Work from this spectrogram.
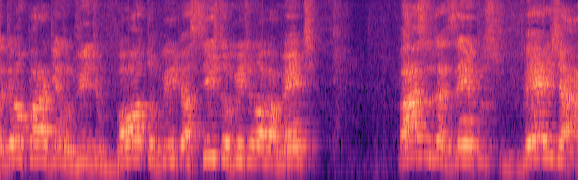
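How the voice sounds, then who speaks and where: A man teaching a recorded video lesson, patiently drawing out syllables and checking in with "okay?" again and again. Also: extremely high pitch. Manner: patient, drawn-out stressing of syllables, constant check-ins. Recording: echoey room, distant muffled mic.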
